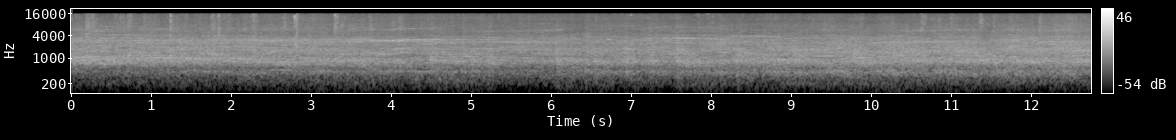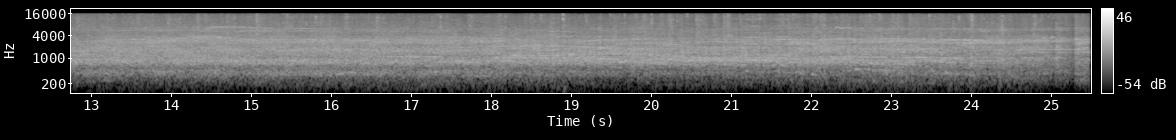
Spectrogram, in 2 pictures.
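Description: A large crowd applauds steadily.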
